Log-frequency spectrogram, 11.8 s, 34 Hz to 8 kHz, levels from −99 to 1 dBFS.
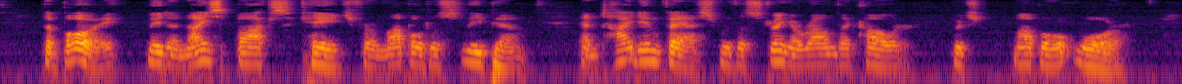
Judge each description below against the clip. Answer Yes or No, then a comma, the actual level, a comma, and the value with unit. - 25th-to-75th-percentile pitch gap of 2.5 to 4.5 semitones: Yes, average, 3.4 semitones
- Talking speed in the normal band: No, slow, 125 wpm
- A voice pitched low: Yes, low, 120 Hz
